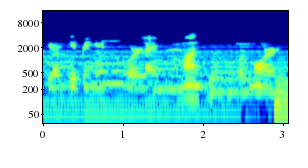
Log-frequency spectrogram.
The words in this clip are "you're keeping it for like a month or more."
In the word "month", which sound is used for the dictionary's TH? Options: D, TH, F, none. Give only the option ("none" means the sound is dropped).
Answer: F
